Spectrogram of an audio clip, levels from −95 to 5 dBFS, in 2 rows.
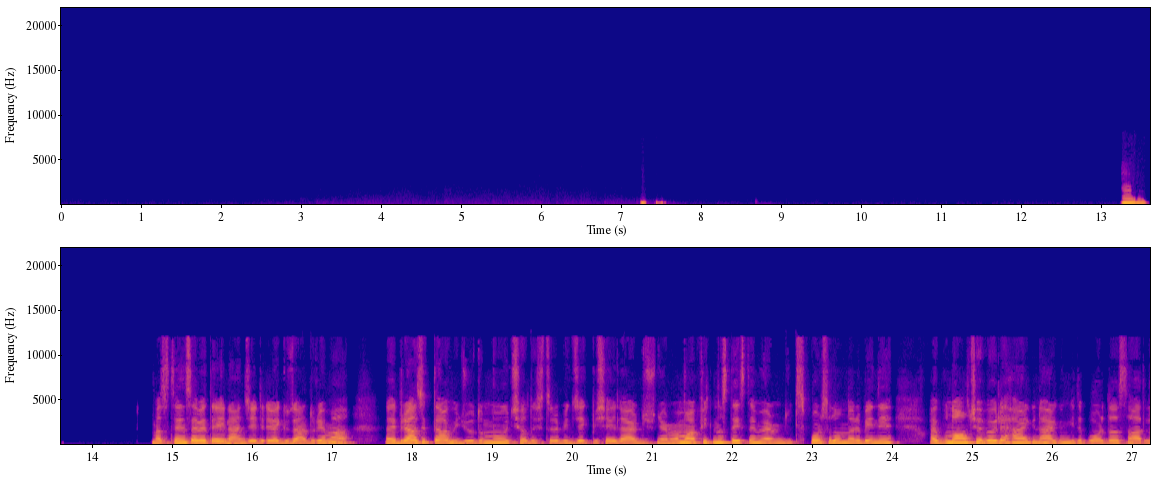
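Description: From 26.02 s to the end at 27.23 s, mains hum sits under the speech: a steady 50 Hz tone roughly 20 dB below it, where a ground loop or nearby transformer lets the power line into the signal. Unlike rumble, it holds one fixed pitch.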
